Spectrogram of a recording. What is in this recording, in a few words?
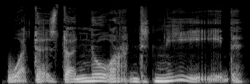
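Hello, Khajiit female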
